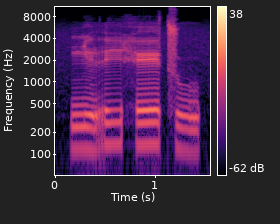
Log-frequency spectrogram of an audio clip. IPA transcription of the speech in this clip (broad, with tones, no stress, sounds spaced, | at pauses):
ɲ ĩ˨ r iː˦ h eː˦ t͡s u˨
